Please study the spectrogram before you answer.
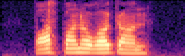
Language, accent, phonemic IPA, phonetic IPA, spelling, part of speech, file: Armenian, Eastern Armenian, /pɑhpɑnoʁɑˈkɑn/, [pɑhpɑnoʁɑkɑ́n], պահպանողական, adjective, Hy-պահպանողական.ogg
- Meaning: conservative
